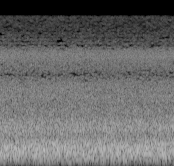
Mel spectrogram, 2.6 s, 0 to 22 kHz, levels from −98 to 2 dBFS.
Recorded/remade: remade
